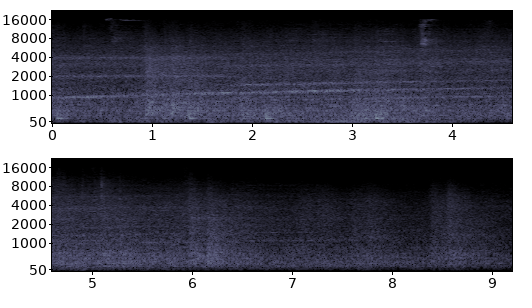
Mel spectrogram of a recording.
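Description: A London Underground train at rush hour runs steadily along the rails with a continuous rumble, thin metallic wheel squeal drawn out over it and a few faint clacks; nobody speaks.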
